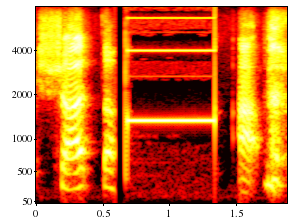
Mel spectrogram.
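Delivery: playing mom's thrilled disbelief; mock disbelief. Mom to daughter on the phone, thrilled disbelief.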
